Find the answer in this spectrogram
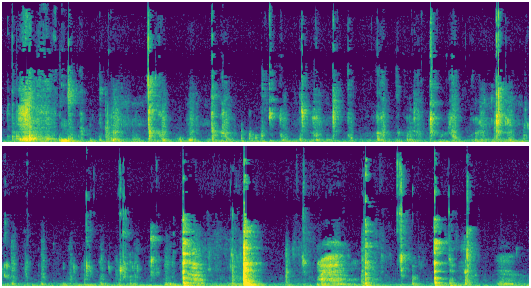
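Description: Cap'n Crunch's Crunch Berries cereal in milk being chewed, many small crunching crackles, with a metal spoon clinking in a glass bowl. Two louder knocks come a little over ten and eleven seconds in.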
